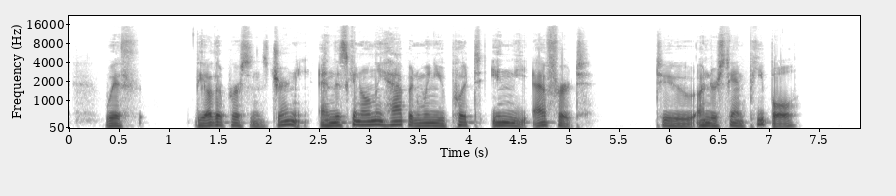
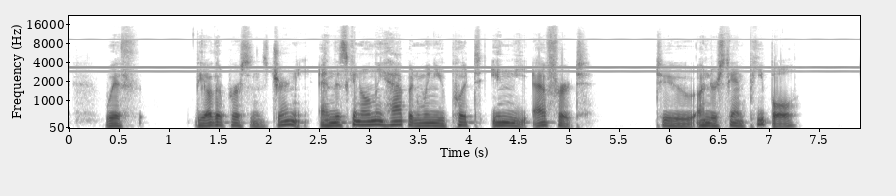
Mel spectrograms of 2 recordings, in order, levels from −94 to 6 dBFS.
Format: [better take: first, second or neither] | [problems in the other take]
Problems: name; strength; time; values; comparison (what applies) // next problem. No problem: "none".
first | high-pitched whine; faint; throughout; 3.5 kHz, 20 dB below the speech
